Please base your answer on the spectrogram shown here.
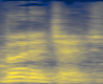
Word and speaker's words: Buttigieg: Buddha get Buddha gas Indiana mayor Pete Budetti pronounce your last name Buddha juice but around South Bend they just called me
